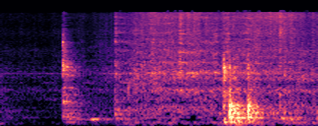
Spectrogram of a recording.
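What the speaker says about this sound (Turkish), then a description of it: "Ve şimdi e, soğanla kavuracağız" Boiled ısbıt, a wild herb, dropped with onion into a hot pan, a sudden burst of sizzle followed by clinks and scraping of a utensil as it is stirred.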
